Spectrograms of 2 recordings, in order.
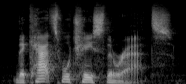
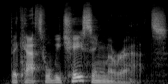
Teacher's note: In all three of these examples, in my native Maryland accent, there is relatively the same amount of time between the stressed syllables, and then I just kind of crammed in the unstressed syllables where I could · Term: stress-timed language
